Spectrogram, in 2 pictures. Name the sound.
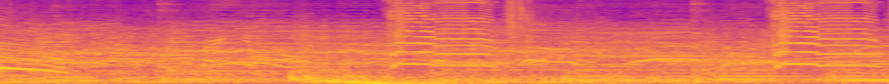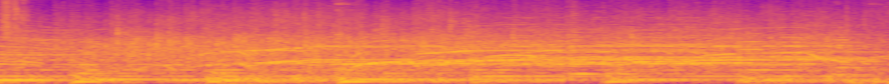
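audience clapping loudly on request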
